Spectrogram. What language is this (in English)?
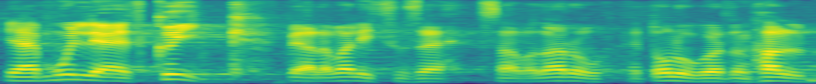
Estonian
